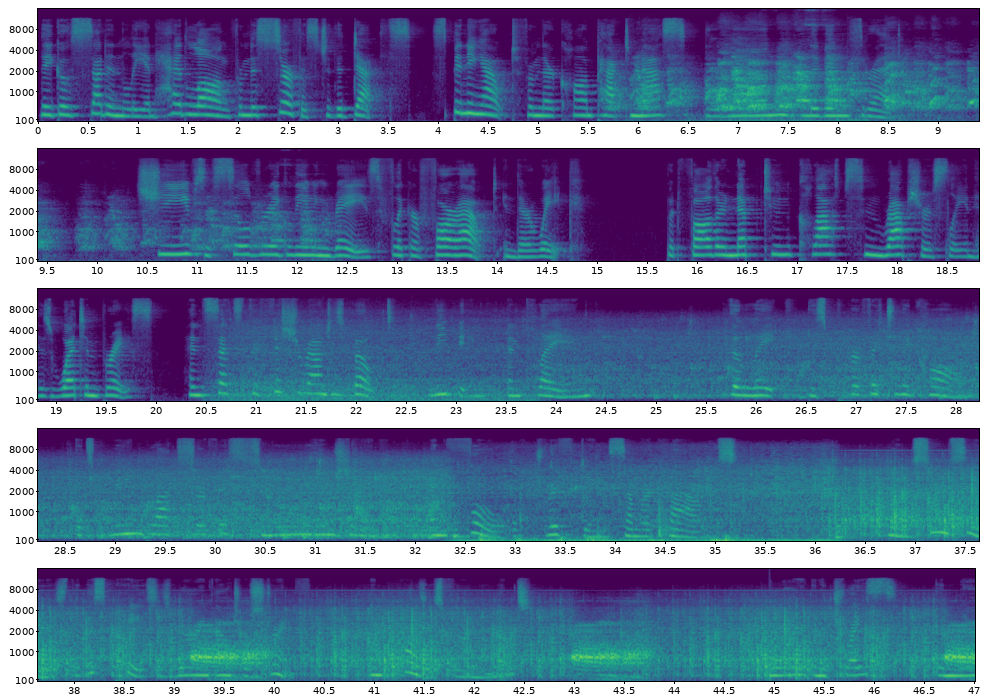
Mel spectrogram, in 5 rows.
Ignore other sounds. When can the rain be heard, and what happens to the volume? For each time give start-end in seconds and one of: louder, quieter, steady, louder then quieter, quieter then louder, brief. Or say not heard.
20.4-46.9 louder.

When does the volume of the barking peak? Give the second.
7 s.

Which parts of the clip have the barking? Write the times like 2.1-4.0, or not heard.
5.6-12.4.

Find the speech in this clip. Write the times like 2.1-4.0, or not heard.
0.0-8.7, 10.4-14.8, 15.7-24.4, 25.6-35.4, 36.7-42.7, 45.0-46.9.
